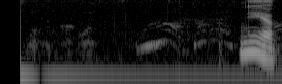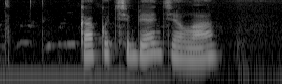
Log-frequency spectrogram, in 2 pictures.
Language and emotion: Russian, neutral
